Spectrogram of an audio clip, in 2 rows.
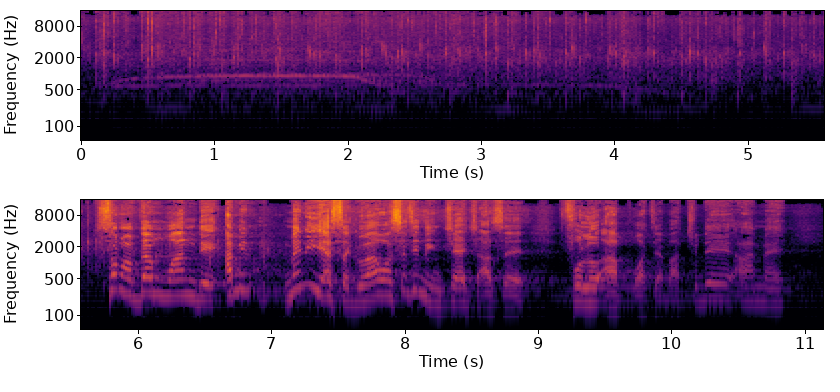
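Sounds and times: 
audience applauding for the choir: 0:00.0 - 0:07.4
speech: 0:05.8 - 0:11.0.

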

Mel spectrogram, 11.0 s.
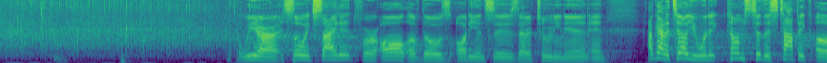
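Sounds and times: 
audience applause: 0:00.0 - 0:03.3
speech: 0:03.1 - 0:11.0.

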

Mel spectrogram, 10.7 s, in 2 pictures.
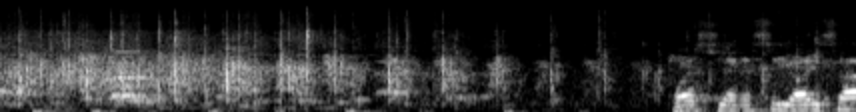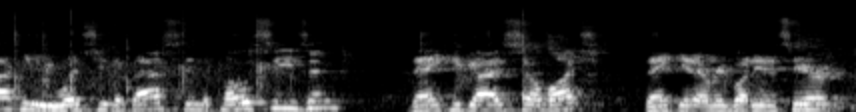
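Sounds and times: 
faint cheering: 0:00.0 - 0:03.6
crowd applauding: 0:00.0 - 0:07.5
speech: 0:04.2 - 0:10.6.

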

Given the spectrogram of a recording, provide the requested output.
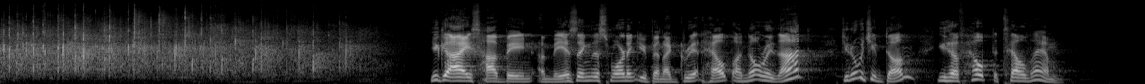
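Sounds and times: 
audience clapping and cheering: 0:00.0 - 0:04.0
speech: 0:04.3 - 0:10.7.

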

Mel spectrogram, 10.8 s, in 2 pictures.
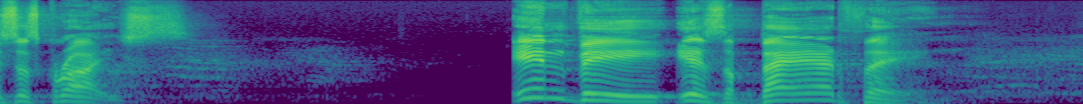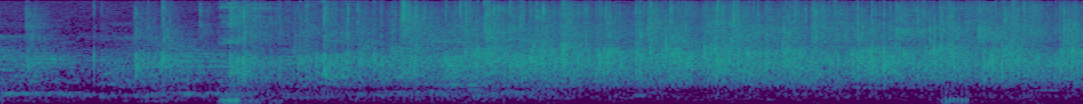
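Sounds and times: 
speech: 0:00.0 - 0:01.0, 0:02.6 - 0:04.7
audience clapping: 0:05.5 - 0:10.8.

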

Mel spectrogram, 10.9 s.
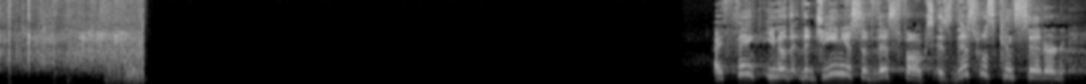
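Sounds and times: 
audience round of applause: 0:00.0 - 0:01.5
speech: 0:07.2 - 0:10.8.

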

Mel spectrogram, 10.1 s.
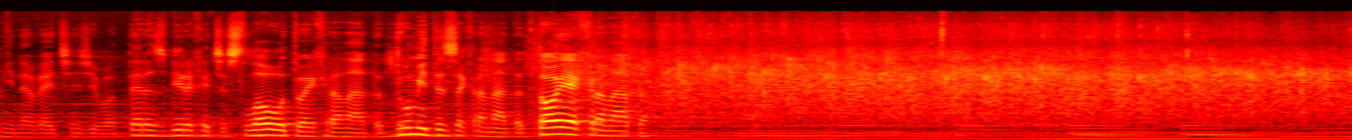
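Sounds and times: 
speech: 0:00.0 - 0:05.3
low sustained musical tones: 0:00.0 - 0:10.1
audience clapping: 0:03.5 - 0:10.1.

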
